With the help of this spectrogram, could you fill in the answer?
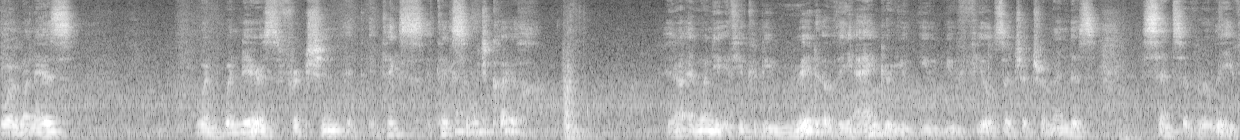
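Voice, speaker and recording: There is noticeable background noise and audible room echo as a man speaks at a moderate pace in a fairly low voice. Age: 70s. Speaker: rabbi teaching a text study class. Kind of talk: text study discussion. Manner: conversational, repeats words.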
